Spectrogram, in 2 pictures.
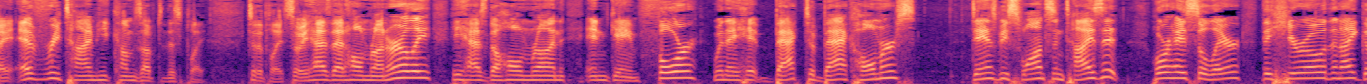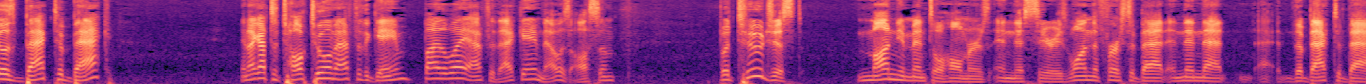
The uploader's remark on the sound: Live from Minute Maid park the day before Game 6 of the World Series!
